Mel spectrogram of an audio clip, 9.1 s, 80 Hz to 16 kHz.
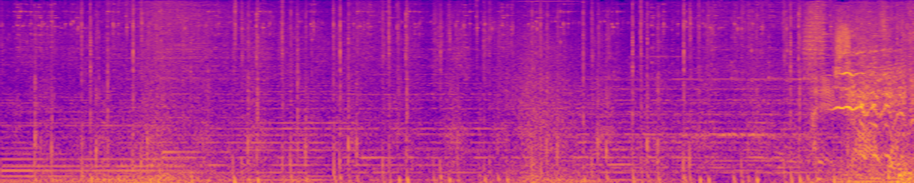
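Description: The horse Roach gallops in The Witcher 3, a steady rapid clip-clop of hooves with a low rumble beneath, loud and close, and a brief neigh near the end.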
